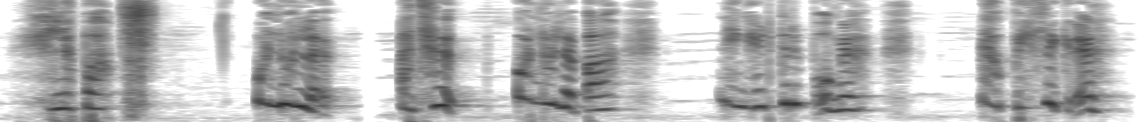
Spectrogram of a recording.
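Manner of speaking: tearful, choked voice holding back tears. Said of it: "ஏன் அழுதுட்டு இருக்கீங்க".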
